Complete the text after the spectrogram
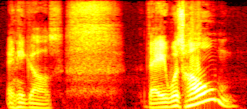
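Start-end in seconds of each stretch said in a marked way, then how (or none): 1.8-3.0 slow, flat deadpan delivery; slow deadpan punchline. Retold or imitated. Inmate explaining why he killed his family, slow deadpan. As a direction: drop the punchline slowly.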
